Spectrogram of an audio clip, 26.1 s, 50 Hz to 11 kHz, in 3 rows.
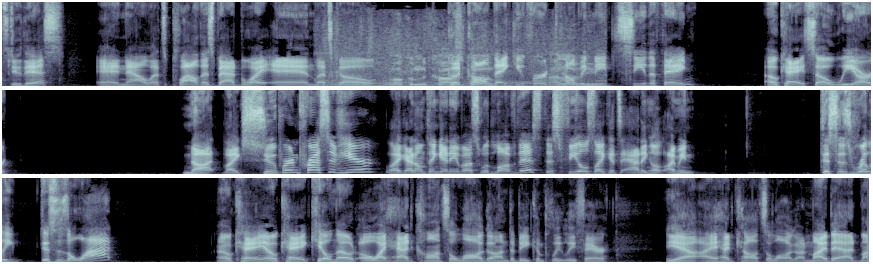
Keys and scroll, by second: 0.0-2.4 typing, 1.4 Up, 2.6 ctrl+Right, 2.8 ctrl+Right, 3.4 Right, 3.6 Right, 3.7-4.4 typing, 4.6 Return, 19.7 ctrl+a, 19.9 3, 20.3 ctrl+c, 20.4 ctrl+c, 20.6 ctrl+c, 20.7 ctrl+c, 21.0-22.4 typing, 22.4 ctrl+t, 23.6 ctrl+n, 24.3 ctrl+c, 24.6-26.0 typing.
